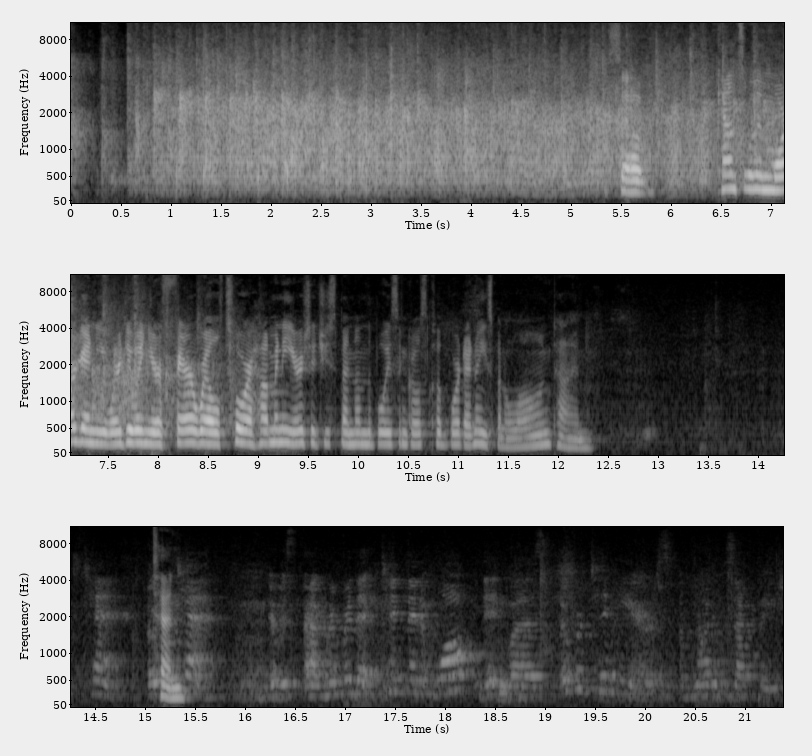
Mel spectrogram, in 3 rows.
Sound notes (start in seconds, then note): 4.4 applause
